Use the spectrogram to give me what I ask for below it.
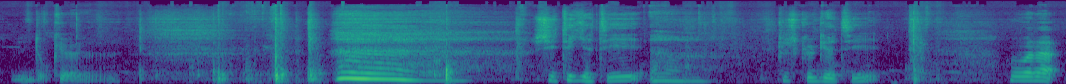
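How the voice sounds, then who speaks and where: A woman's voice: fairly low pitch, vocal fry, dark tone, a little hiss or hum. A woman in her thirties chatting casually in a home vlog, rambling with many fillers and sometimes dropping to a whisper. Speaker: vlogger. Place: mobile home on a hot day.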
